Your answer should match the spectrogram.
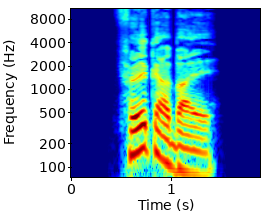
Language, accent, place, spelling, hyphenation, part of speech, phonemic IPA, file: German, Germany, Berlin, Völkerball, Völ‧ker‧ball, noun, /ˈfœlkɐˌbal/, De-Völkerball.ogg
- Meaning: dodgeball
